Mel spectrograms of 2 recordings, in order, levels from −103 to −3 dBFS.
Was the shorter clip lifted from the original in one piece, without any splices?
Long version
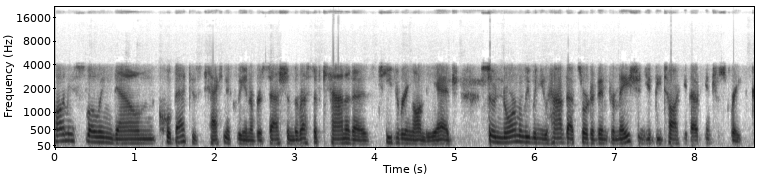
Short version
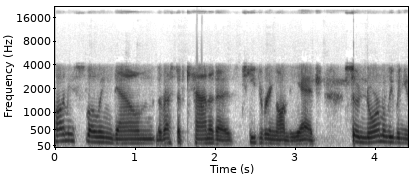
no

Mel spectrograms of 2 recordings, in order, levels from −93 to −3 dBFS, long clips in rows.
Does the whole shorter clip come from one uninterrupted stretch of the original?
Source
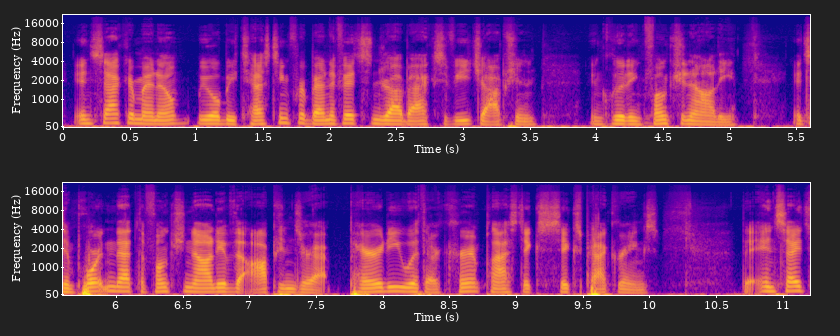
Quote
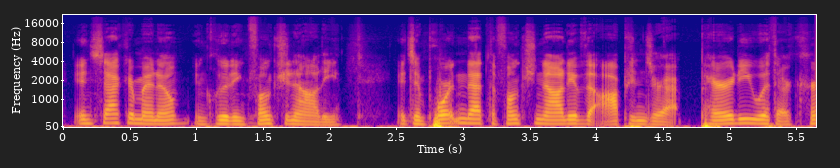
no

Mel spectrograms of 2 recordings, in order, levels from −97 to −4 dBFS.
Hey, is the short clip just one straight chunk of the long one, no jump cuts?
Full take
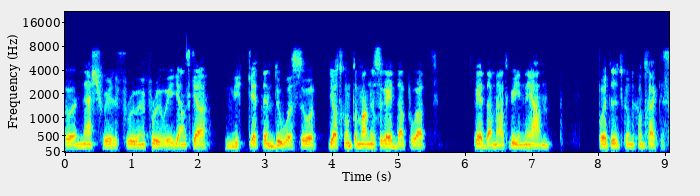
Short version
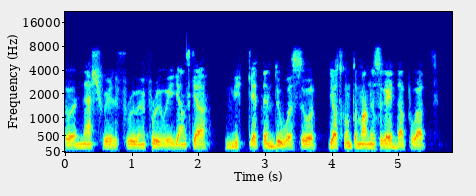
yes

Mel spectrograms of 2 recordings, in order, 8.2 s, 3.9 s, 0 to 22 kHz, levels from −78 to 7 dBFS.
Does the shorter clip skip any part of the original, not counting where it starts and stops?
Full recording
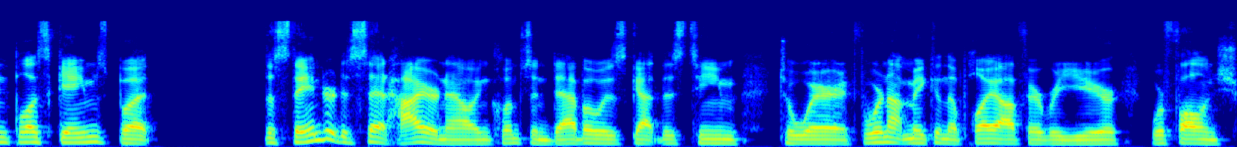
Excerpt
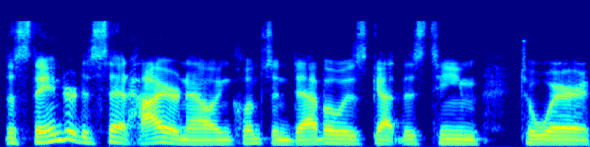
no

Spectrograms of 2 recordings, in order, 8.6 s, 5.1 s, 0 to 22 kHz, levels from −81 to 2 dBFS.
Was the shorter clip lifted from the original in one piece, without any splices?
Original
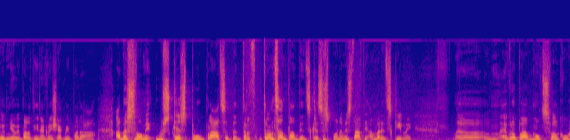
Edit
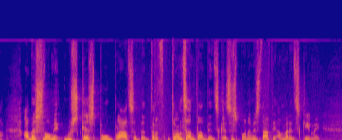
yes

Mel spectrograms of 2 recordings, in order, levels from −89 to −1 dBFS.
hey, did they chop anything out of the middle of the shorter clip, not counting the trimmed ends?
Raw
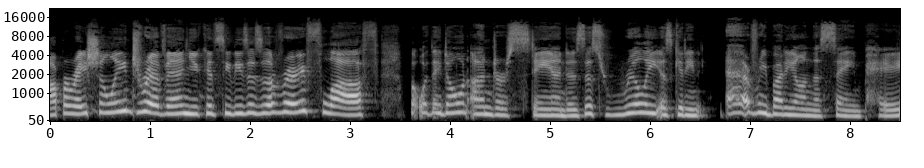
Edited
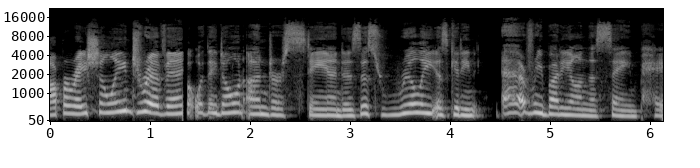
yes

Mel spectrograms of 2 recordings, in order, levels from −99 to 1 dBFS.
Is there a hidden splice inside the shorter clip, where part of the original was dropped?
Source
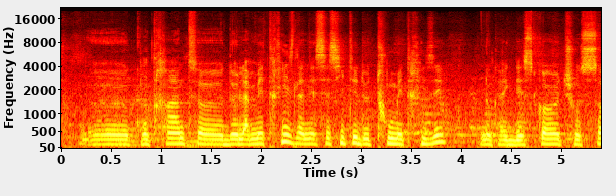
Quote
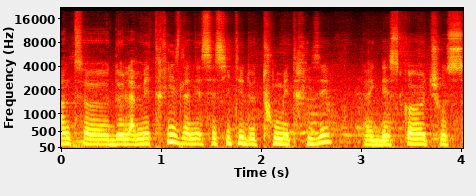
yes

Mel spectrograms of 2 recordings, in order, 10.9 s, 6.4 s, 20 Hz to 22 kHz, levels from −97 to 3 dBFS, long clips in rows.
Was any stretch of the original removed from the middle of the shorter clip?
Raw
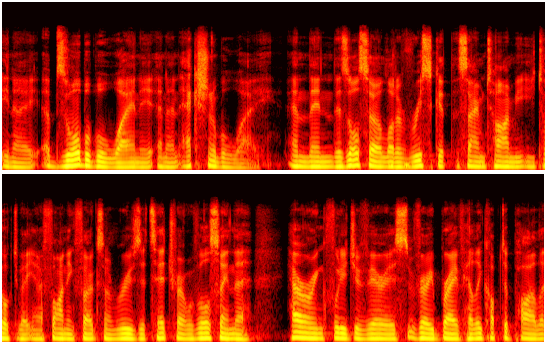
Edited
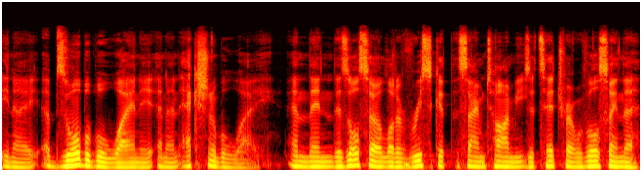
yes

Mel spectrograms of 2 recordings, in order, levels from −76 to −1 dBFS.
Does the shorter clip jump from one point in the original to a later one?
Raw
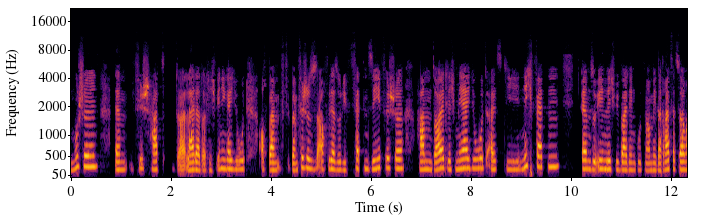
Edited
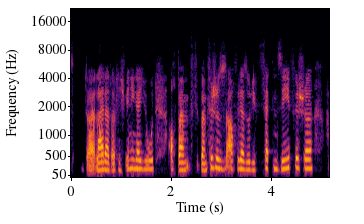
no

